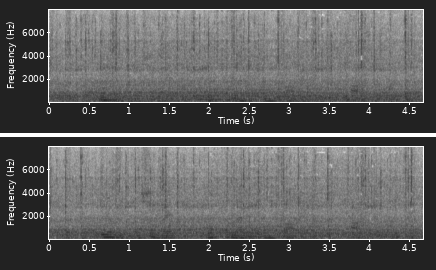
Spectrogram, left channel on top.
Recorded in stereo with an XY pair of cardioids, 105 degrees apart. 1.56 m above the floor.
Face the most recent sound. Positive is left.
turn(degrees=15)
